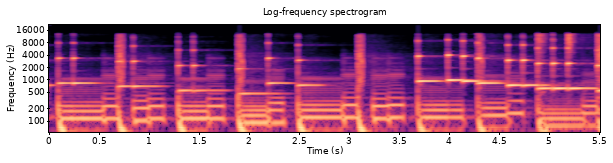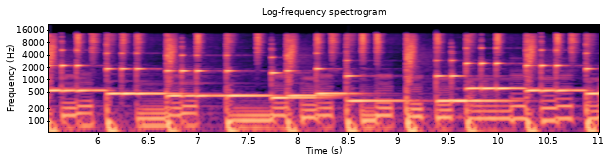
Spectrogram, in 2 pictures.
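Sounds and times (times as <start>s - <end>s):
bell-like ringtone melody over a beat: 0.0s - 2.8s, 3.7s - 11.0s.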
